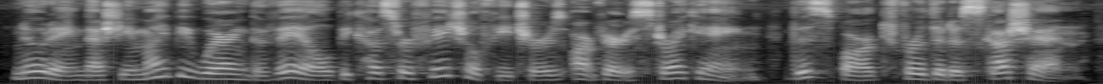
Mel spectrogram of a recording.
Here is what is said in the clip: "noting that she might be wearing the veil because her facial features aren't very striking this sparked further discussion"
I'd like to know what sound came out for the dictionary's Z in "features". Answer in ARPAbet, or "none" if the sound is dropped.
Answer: Z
